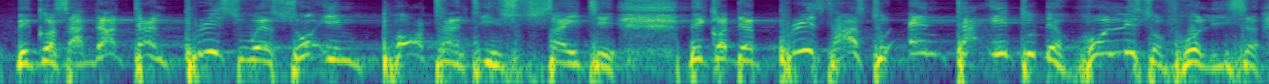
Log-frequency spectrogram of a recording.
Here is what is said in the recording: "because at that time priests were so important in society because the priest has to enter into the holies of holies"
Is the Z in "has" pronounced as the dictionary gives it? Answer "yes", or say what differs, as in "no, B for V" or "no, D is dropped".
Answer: no, S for Z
